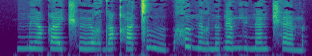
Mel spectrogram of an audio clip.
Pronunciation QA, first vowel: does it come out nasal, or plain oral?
nasal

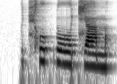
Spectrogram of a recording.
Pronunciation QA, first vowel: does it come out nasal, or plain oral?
oral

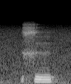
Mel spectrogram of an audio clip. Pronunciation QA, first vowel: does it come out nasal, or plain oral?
oral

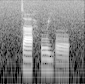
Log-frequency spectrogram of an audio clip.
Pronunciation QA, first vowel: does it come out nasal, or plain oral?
oral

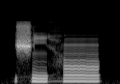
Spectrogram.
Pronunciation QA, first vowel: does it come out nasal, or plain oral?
nasal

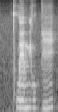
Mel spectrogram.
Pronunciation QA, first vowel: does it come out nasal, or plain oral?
oral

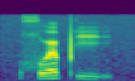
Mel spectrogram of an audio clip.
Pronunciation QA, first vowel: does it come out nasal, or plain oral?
oral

